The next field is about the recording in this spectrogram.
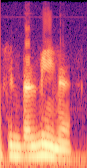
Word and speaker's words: Cimbelmine: La banda se dice y siempre fue Cimbelmine, pero nos empezaron a decir Cimbelmine porque todos piensan que está en inglés.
